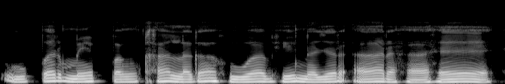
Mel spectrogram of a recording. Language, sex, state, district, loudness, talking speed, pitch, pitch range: Hindi, male, Jharkhand, Palamu, -12 LUFS, 120 wpm, 130 Hz, 120-135 Hz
